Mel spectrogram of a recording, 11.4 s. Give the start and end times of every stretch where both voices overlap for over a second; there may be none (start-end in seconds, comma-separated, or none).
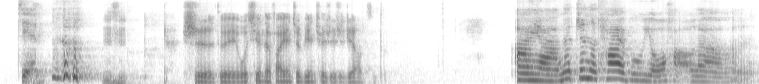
none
